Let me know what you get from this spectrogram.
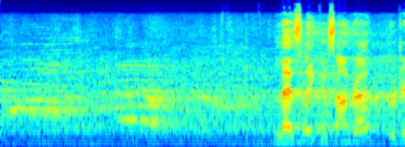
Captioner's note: audience cheering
